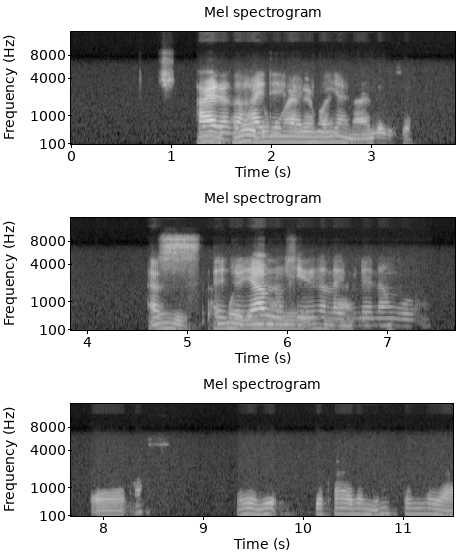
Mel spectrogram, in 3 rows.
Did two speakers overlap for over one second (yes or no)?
yes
